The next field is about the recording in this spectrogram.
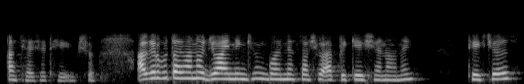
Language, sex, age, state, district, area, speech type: Kashmiri, female, 45-60, Jammu and Kashmir, Budgam, rural, conversation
